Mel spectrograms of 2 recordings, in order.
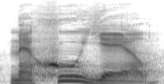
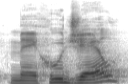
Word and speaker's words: Mehujael: And then the Mehuyel, we would say Mehujael, but the J is silent. So that's Mehuyel.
